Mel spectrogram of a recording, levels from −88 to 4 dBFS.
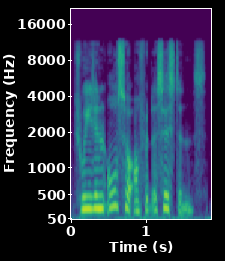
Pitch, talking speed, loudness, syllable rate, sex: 225 Hz, 130 wpm, -15 LUFS, 6.4 syllables/s, female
